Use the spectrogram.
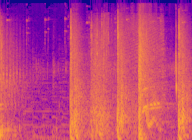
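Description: Rapid, heavy gunfire bursts in the Enter the Gungeon video game, a gun firing many bullets in loud repeated volleys with bright impacts, roughly four strong bursts over softer crackle.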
